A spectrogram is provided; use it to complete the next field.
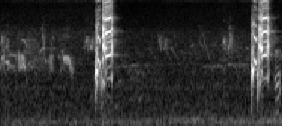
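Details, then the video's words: Grey francolin of a calling pair: two harsh broadband double notes about two seconds apart, with faint thin chirps of small birds in the background. "Beautiful Sounds of Grey Partridge Pair | تیتر جوڑے کی آواز | Grey Best Francolin Pair Voice"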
